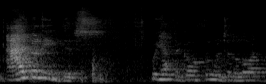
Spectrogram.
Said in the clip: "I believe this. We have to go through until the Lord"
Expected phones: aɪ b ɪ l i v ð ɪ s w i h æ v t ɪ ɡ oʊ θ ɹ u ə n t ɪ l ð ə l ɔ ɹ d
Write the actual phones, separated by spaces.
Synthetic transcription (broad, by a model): aɪ b ɪ l i v ð ɪ s w i h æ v t ɪ ɡ oʊ θ ɹ u n t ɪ ð ə l ɔ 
